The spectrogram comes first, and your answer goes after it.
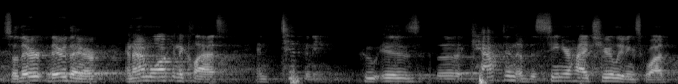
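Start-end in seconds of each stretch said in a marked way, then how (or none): none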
